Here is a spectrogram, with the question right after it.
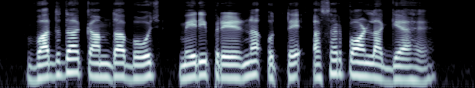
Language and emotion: Punjabi, sad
